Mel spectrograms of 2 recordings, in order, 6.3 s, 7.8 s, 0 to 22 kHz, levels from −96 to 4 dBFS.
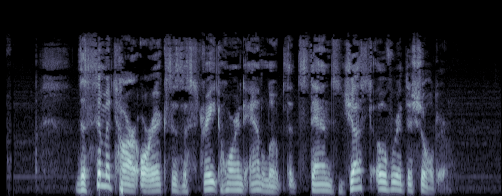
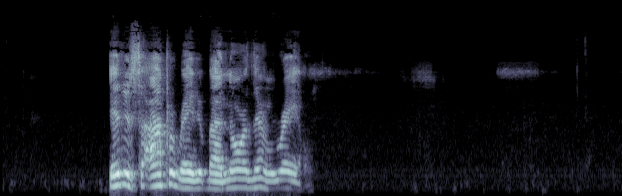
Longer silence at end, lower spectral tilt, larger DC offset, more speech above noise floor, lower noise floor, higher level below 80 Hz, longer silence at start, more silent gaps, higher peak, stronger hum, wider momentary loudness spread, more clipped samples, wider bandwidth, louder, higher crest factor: second, 0.7 s vs 4.05 s; first, -5.5 dB/octave vs -3 dB/octave; neither; second, 44 dB vs 61 dB; second, -68 dBFS vs -79 dBFS; first, -66 dBFS vs -74 dBFS; second, 0.95 s vs 1.35 s; neither; about the same, -4 dBFS vs -2 dBFS; neither; first, 13 LU vs 10 LU; neither; about the same, 10.5 kHz vs 11 kHz; second, -25 LUFS vs -18 LUFS; about the same, 20 dB vs 20 dB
